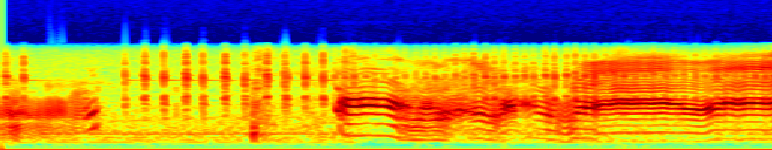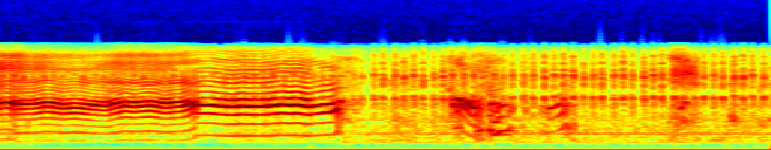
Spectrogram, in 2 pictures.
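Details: Taylor, a two-year-old female rat terrier, vocalizing indoors, said to be sharing her opinion; a long strained, groaning howl-like outburst with wavering rich harmonics, preceded and followed by shorter grumbling yips and whines.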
